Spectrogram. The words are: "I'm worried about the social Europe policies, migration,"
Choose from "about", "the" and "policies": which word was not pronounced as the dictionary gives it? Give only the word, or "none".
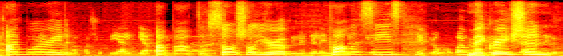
none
